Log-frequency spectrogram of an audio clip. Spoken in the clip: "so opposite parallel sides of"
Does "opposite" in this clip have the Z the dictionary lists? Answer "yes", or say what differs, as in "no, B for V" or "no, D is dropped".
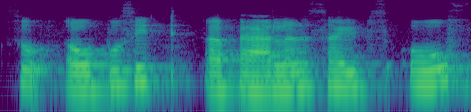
no, S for Z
